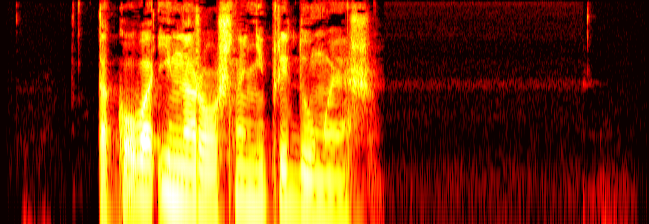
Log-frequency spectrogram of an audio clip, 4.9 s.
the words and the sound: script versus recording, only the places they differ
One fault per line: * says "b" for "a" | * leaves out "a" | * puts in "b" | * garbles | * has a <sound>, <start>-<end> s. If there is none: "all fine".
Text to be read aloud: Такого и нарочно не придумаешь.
all fine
